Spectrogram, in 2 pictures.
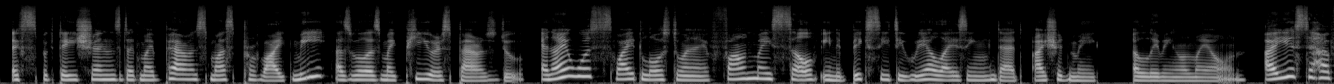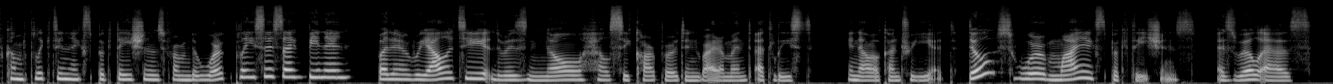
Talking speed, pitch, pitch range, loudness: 160 wpm, 215 Hz, 195-245 Hz, -23 LUFS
